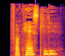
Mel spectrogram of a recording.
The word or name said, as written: forkastelig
